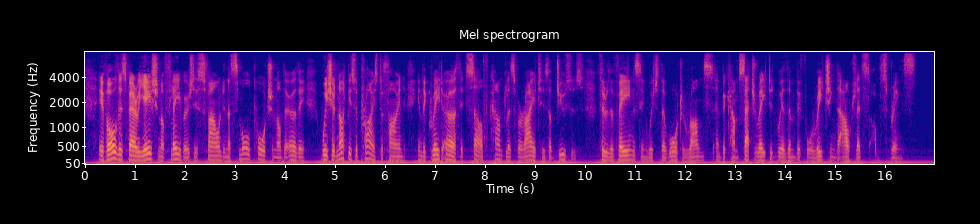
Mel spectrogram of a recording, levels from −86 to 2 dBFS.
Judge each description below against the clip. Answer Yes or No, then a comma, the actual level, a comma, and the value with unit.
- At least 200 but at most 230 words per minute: No, average, 175 wpm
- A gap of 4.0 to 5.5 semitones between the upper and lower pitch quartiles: No, average, 3.3 semitones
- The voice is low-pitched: Yes, low, 110 Hz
